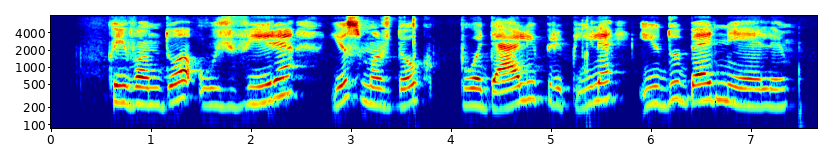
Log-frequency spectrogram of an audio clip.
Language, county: Lithuanian, Vilnius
